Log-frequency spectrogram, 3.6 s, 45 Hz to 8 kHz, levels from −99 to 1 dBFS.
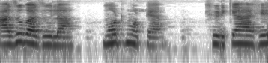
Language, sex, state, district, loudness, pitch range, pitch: Marathi, female, Maharashtra, Solapur, -21 LUFS, 190-230 Hz, 215 Hz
